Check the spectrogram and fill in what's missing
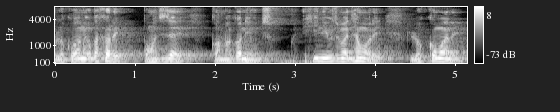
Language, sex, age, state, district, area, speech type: Odia, male, 18-30, Odisha, Nayagarh, rural, spontaneous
